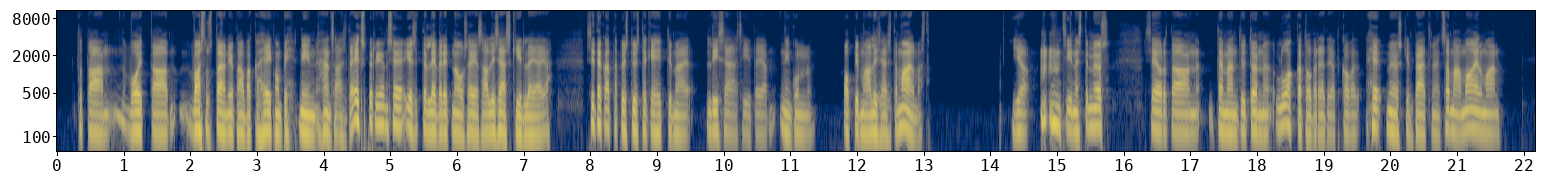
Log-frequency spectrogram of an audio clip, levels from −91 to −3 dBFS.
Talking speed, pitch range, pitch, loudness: 135 wpm, 115-130 Hz, 120 Hz, -25 LUFS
